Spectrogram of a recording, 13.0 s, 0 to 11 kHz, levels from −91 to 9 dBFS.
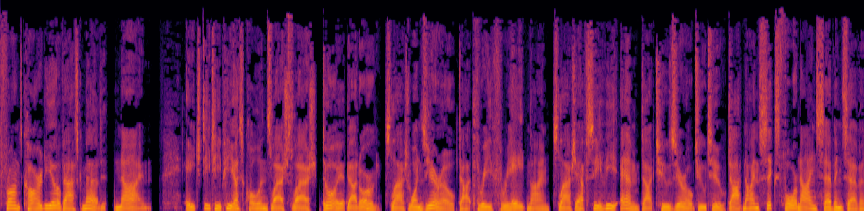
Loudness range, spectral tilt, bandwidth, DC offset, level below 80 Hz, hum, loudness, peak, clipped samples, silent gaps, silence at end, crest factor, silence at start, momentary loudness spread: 1 LU; -6 dB/octave; 11 kHz; 0.2%; -44 dBFS; none; -18 LUFS; -2 dBFS; under 0.1%; 1.61-1.67 s, 2.29-2.35 s; 0 s; 14 dB; 0 s; 5 LU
